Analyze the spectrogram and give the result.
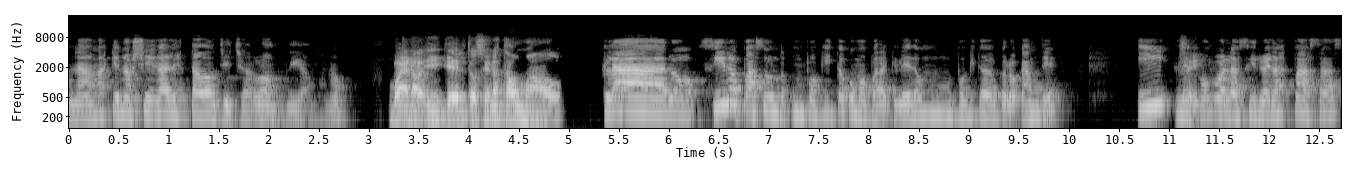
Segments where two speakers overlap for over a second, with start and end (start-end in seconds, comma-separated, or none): none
